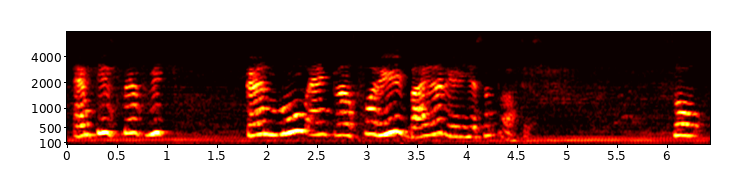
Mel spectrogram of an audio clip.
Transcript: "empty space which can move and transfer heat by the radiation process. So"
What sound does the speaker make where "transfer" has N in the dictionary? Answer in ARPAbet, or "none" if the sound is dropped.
N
